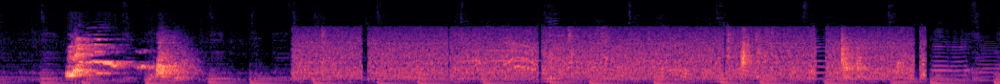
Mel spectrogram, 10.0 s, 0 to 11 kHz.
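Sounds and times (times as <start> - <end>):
background music with beat: 0.0 - 10.0
dog barking: 0.6 - 2.0.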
